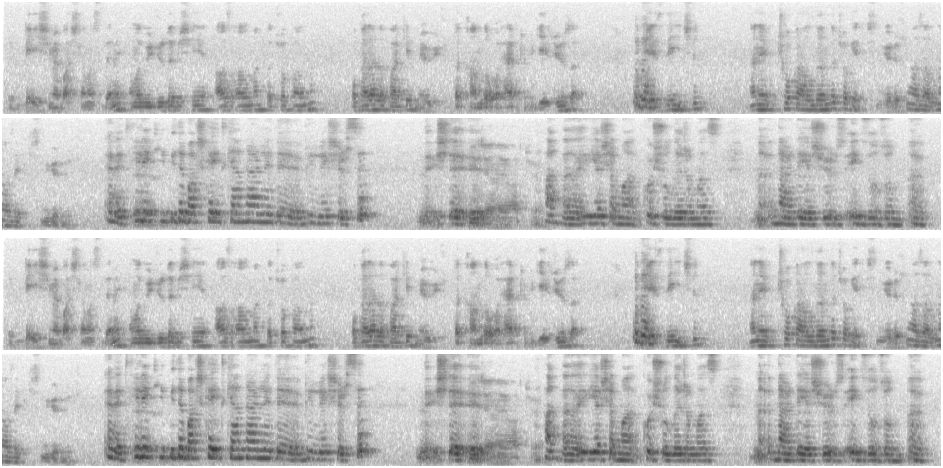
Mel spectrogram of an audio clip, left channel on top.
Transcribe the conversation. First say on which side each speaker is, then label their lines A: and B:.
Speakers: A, on the right; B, on the right.
A: değişime başlaması demek ama vücuda bir şeyi az almakla çok almak o kadar da fark etmiyor vücutta kanda o her türlü geziyor zaten
B: Evet.
A: o gezdiği için hani çok aldığında çok etkisini görüyorsun az aldığında az etkisini görüyorsun
B: Evet,
A: e,
B: hele ki bir de başka etkenlerle de birleşirse işte e,
A: iyice ne artıyor.
B: Ha, ha, yaşama koşullarımız, n- nerede yaşıyoruz, egzozun, e,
